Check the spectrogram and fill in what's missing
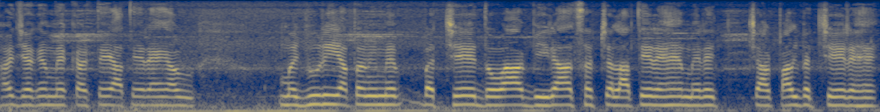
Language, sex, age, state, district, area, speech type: Hindi, male, 60+, Uttar Pradesh, Mirzapur, urban, spontaneous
